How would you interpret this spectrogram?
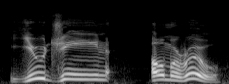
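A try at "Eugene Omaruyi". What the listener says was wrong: That's close. The first three syllables were right there. You just got to finish Eugene Omaru-Yee. Omaru-Yee.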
